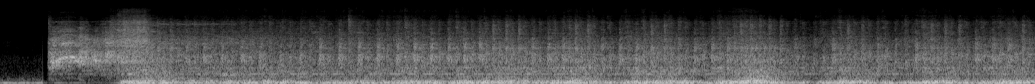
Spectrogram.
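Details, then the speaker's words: 1981 Corvette V8, after retiming the distributor by a tooth: it catches into a lumpy run with a rough, uneven top-end clatter. The owner says the lifters sound rough; a loose rocker and bent pushrod are suspected. "A little more. Those lifters sound rough."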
